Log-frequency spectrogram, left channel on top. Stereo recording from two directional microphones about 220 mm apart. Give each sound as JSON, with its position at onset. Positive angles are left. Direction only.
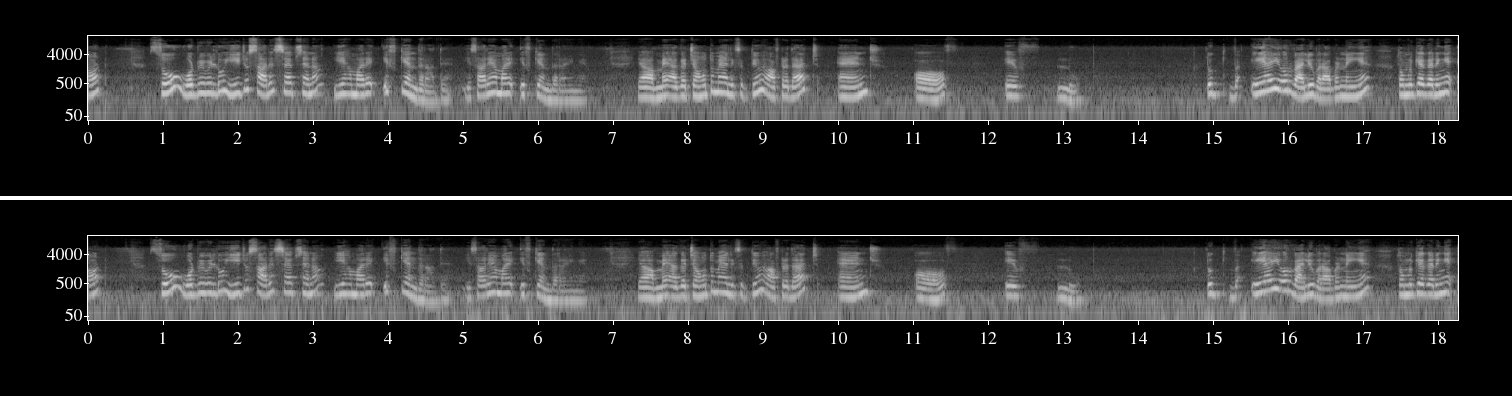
{"t": 0.6, "sound": "a woman's voice", "side_deg": 25}
{"t": 14.8, "sound": "a woman's voice", "side_deg": 25}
